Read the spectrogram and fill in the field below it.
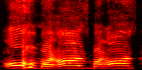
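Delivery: high, loud wail of pain; pained cry. A narrator's reading. Raccoon's eyes burnt by the fire, wailing. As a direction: cry out in acted agony.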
